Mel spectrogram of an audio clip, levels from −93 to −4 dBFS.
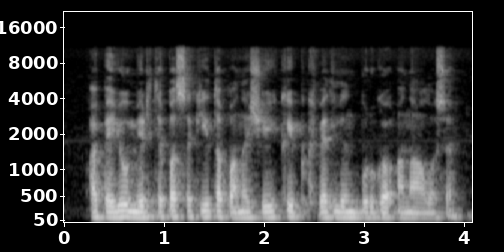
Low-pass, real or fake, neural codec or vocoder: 10.8 kHz; real; none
